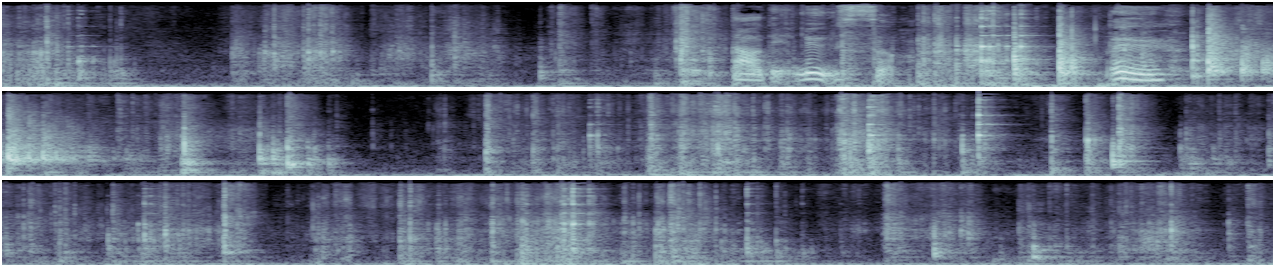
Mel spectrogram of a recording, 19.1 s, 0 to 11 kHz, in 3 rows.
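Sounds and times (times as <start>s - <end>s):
crinkling: 0.0s - 19.0s
spoon scraping a dish: 4.6s - 5.3s, 12.3s - 19.0s.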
